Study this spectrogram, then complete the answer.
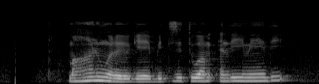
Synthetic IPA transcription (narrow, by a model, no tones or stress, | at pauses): mɐɦaːnuʋɐɾɐjoɡeːbit̪isit̪uʋɐmænd̪iːmeːd̪i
